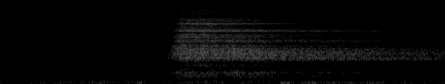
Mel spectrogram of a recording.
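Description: A woman's deep meditative breath: a soft inhale, then a long breathy exhale that starts sharply just under two seconds in and slowly tapers off.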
